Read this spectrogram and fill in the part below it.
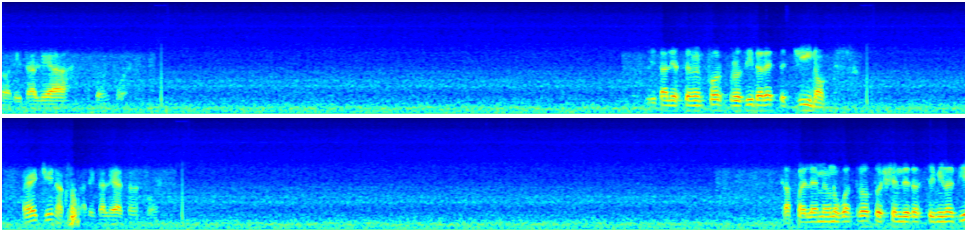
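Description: A jet airliner's engines drone steadily from inside the cockpit.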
